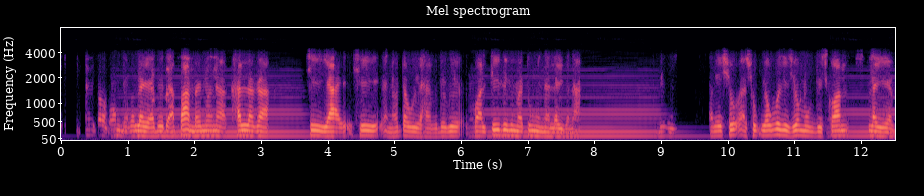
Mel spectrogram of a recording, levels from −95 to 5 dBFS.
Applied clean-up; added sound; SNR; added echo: none; Bowed string instrument; 13 dB; none.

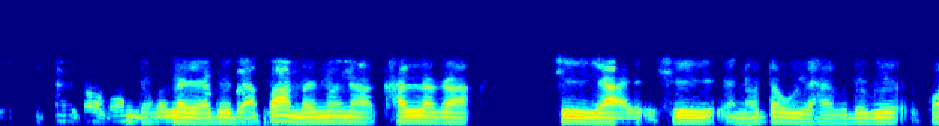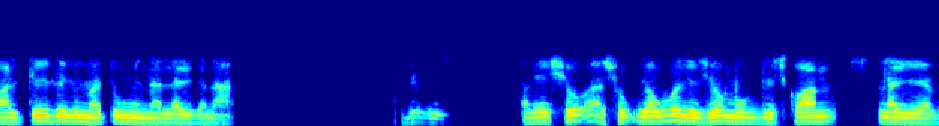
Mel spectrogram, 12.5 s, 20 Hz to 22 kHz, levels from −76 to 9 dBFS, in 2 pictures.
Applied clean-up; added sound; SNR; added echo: none; none; none; none.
